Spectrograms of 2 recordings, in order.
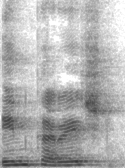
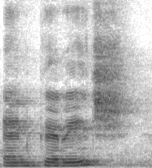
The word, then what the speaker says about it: encourage: use to support others encouraged not encouraged that is encourage so the second syllable is to be stressed courage in Courage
